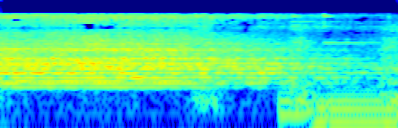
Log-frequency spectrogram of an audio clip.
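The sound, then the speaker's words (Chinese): A loud, sustained train horn blares with steady harmonic tones, then the deep low rumble of a passing train swells in underneath during the last half second. No one speaks. “今天就跟着小竹一起乘上这趟有趣的站点名字的火车吧”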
